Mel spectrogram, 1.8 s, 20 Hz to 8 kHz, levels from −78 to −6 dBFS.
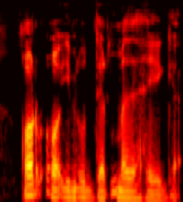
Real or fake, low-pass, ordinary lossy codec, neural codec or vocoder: real; none; none; none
